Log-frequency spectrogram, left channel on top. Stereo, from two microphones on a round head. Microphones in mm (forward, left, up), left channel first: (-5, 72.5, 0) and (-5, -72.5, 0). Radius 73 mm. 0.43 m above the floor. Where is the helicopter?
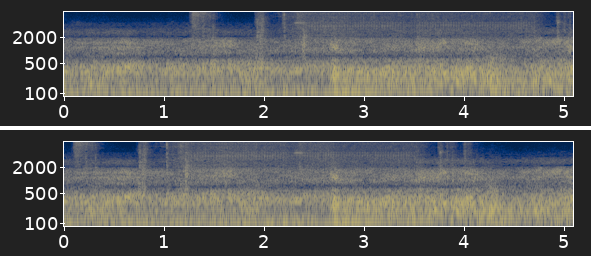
Centre (ahead or behind); by 5.1 s 5° right (ahead or behind).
